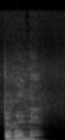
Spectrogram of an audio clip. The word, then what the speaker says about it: Парана: Ну, е, правильно буде наголос на останньому складі, буде штат Парана.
